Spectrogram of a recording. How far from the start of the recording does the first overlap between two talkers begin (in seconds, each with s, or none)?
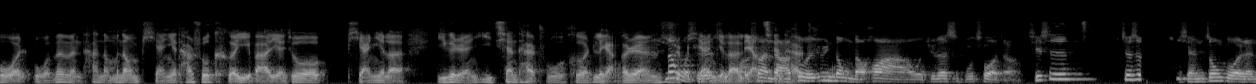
6.6 s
